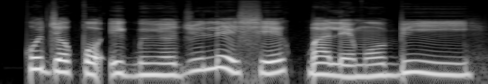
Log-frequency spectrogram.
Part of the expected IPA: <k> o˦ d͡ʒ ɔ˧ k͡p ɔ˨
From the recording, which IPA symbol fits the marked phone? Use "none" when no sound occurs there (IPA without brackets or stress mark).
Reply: k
